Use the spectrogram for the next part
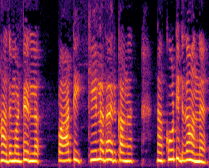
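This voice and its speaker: A woman's voice: very high-pitched, steady tone, normal speed. A woman voicing an emotional young pregnant wife in a cartoon, pleading and often tearful. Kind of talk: cartoon voice acting. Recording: dull lo-fi sound.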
